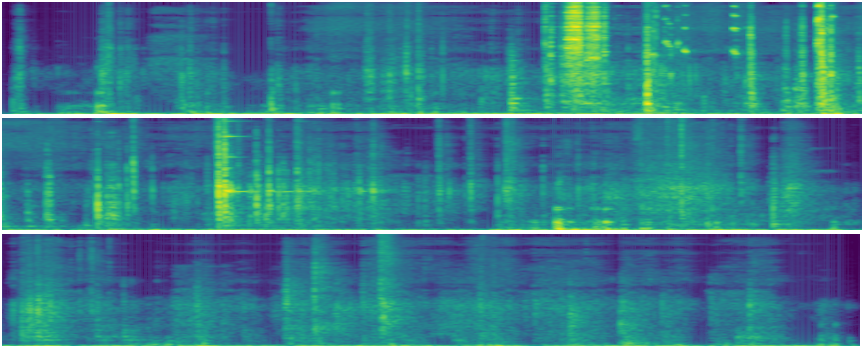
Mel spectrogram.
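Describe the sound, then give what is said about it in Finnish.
The old church key of Petäjävesi Old Church clunks and scrapes into the door lock: several sharp metallic knocks and rattles over a quiet background, with no one talking. “Miltä näytti kirkon avain, joka kolahti lukkoon äsken?”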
